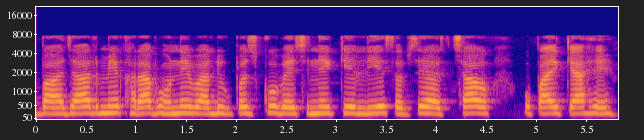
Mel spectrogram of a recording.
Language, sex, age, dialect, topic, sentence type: Hindi, female, 18-24, Awadhi Bundeli, agriculture, statement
